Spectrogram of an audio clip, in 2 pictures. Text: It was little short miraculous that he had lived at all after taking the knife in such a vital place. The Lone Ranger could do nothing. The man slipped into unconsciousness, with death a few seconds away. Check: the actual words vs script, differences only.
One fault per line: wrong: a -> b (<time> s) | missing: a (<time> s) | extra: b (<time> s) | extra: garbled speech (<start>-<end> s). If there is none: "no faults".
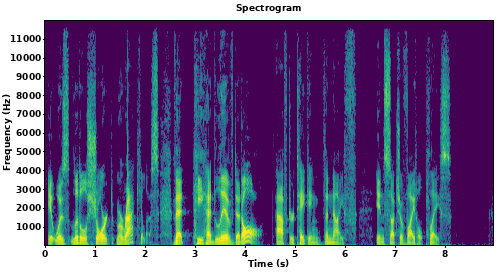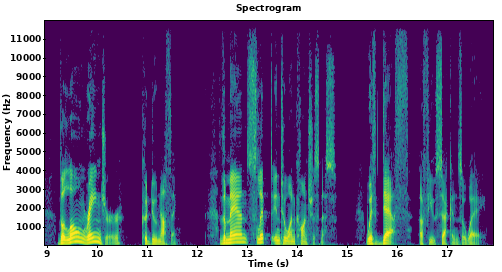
no faults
